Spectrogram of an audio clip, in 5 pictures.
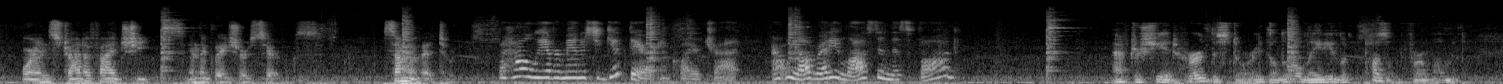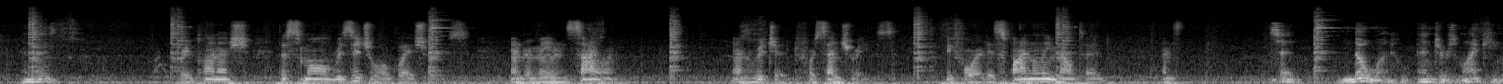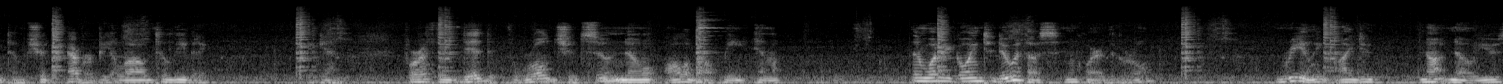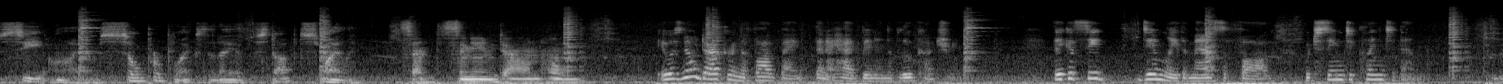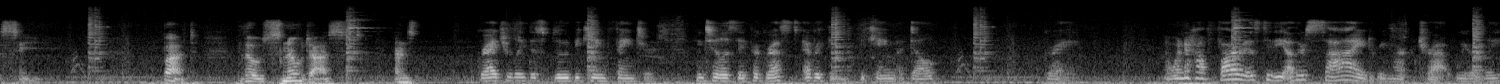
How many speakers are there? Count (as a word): three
